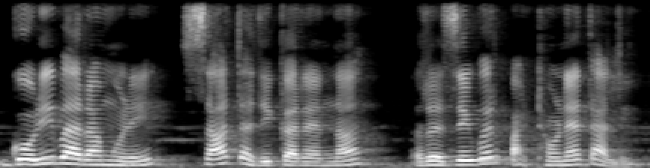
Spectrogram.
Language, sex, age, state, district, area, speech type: Marathi, female, 60+, Maharashtra, Kolhapur, urban, read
